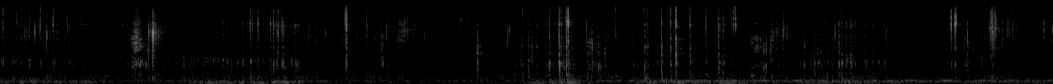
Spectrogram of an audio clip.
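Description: A utility knife blade scrapes and carves flakes off a solid pink bar of dry soap held in the hand. The sound is quiet, bright, crackly scraping and tearing, with a few sharper crisp cuts standing out along the way.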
